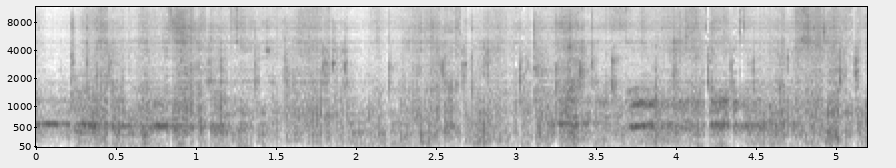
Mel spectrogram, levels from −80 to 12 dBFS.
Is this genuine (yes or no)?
no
